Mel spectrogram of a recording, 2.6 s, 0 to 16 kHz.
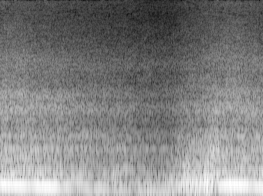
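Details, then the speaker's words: Honda Fit with cylinder 3 and 4 misfires, where the old coils overheated with the hood closed; check light went out: a steady, even engine hum with no stumble or missing beats; normal running. "And she's running smooth again."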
